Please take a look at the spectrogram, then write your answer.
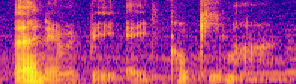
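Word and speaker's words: Pokémon: Yeah, it's like it's like every single person that plays Pokemon always pronounces it as Pokemon and it gets me mad every single time because it's Pokemon. There's no Y in the name. It's not P O K E Y.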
